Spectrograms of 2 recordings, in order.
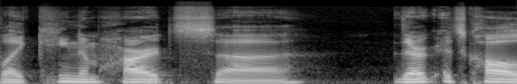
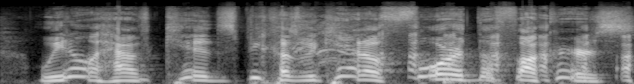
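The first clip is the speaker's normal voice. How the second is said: very high outburst, voice cracking; 9 semitones higher, 5 dB louder than usual. Retelling talking back to a man who called millennials selfish; retelling with cracking voice. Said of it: "With my voice cracking and everything".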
